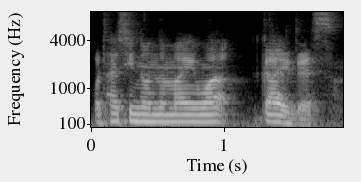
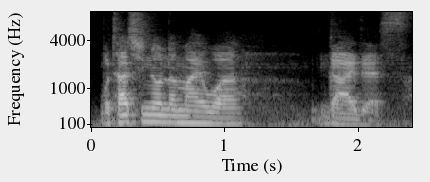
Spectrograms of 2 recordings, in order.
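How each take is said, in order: First: Japanese pitch accent, held higher then falling at the end; more Japanese accent. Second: Quick Japanese with American intonation, dropping on "Guy desu"; American-accented Japanese. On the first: Learner contrasting his American version for viewers, more Japanese intonation. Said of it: "in a more Japanese way". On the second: Learner demonstrating how an American introduces himself, American-accented Japanese. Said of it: "in American way". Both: Shown as a demonstration.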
